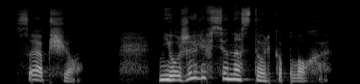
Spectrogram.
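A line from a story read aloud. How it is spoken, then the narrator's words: Whisper. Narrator (Russian): Шепотом произнесла она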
